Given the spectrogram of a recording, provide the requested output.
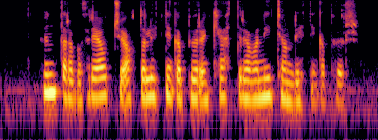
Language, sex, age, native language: Icelandic, female, 40-49, Icelandic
